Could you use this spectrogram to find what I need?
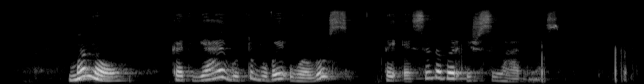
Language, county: Lithuanian, Kaunas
